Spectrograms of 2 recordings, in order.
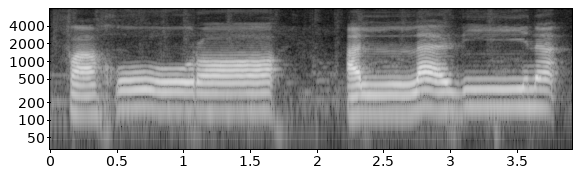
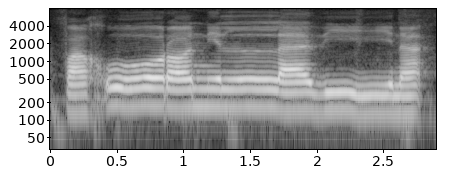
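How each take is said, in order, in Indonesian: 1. Kedua kata dibaca terpisah, berhenti pada 'fakhura'. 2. Kedua kata disambung dengan sambungan 'nil'. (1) "Kalau tidak diwasolkan, bacanya biasa" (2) "Tapi kalau dia diwasolkan"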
